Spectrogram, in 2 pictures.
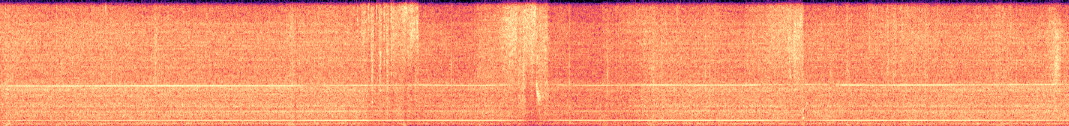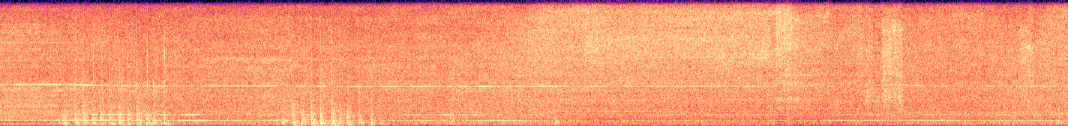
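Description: Vacuum cleaner running with a steady whine, its crevice tool sucking grit and debris off a wooden floor. The debris crackles and rattles up the nozzle, strongest in two short spells a little past the middle.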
